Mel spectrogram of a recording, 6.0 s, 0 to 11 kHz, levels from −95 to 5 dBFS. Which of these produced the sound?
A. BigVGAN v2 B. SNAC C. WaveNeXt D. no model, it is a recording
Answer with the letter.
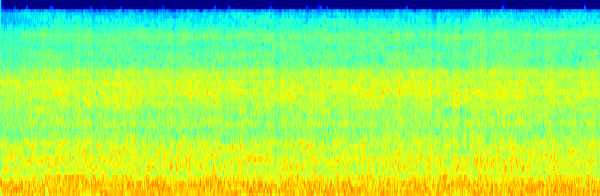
B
